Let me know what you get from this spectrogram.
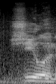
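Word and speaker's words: Xilonen: might look like you know if you got sheilan in which is how you actually pronounce it I've been saying it wrong this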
